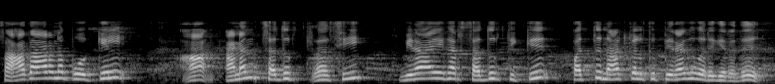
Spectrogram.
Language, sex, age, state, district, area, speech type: Tamil, female, 45-60, Tamil Nadu, Dharmapuri, rural, read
